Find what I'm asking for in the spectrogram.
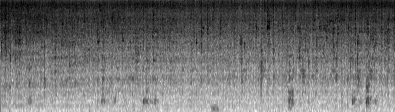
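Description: Green chillies sauté in hot oil with mustard seeds, giving a soft, continuous crackling sizzle with faint scattered pops and light stirring. The sound is quiet and steady throughout.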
